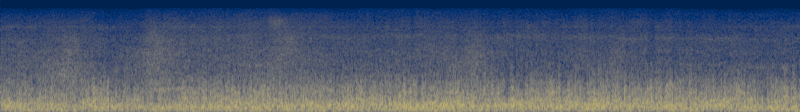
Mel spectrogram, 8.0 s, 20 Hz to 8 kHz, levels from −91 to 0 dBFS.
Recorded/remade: remade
